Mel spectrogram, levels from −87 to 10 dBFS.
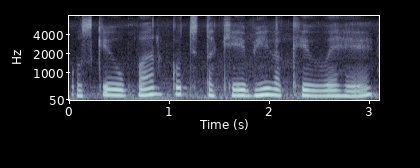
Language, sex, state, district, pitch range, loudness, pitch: Hindi, female, Uttar Pradesh, Saharanpur, 185-215 Hz, -14 LUFS, 195 Hz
